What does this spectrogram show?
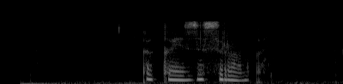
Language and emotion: Russian, angry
